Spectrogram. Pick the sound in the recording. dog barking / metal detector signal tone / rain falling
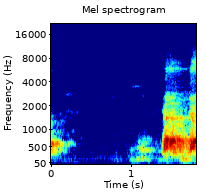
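dog barking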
